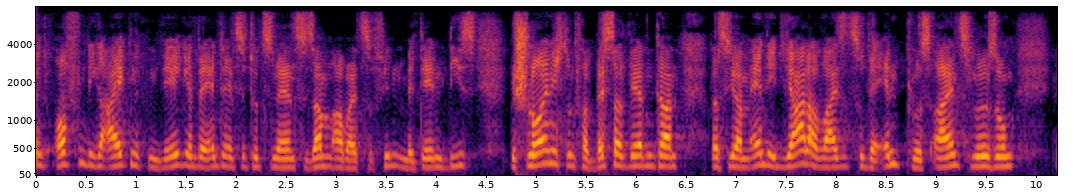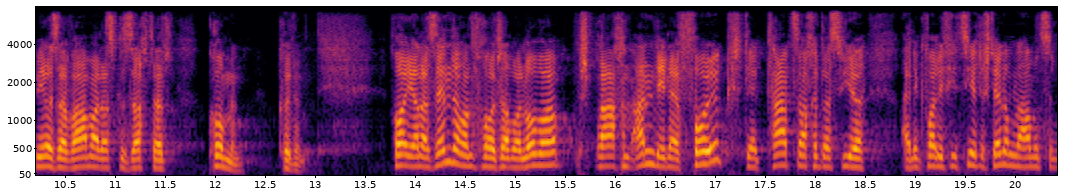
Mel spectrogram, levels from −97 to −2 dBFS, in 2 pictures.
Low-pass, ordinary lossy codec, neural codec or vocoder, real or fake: 7.2 kHz; none; codec, 16 kHz, 16 kbps, FunCodec, trained on LibriTTS, 50 frames a second; fake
